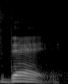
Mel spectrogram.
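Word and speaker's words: Dei: By the way, do you know the Latin word for God? It's day. Do you know how to spell it? D-E-I.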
